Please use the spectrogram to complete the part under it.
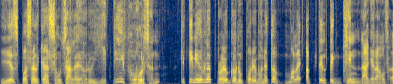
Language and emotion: Nepali, disgusted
